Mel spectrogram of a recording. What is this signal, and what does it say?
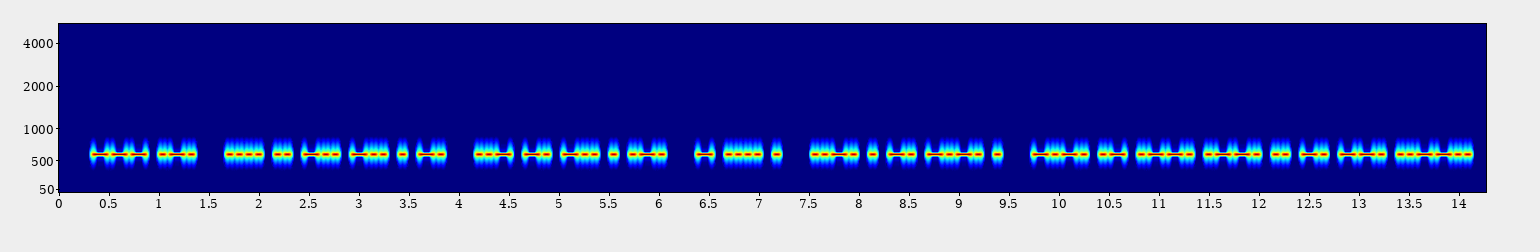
Morse code, heard as a keyed tone, about 25 wpm, 600 Hz. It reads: OR HIDDEN UNDER THE FENCE CAPPING?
